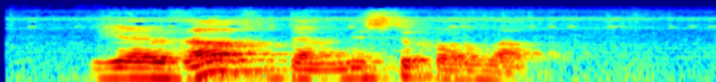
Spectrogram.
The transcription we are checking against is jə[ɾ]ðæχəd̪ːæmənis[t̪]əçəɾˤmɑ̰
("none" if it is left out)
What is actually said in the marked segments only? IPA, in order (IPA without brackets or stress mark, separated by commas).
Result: ɾ, t̪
